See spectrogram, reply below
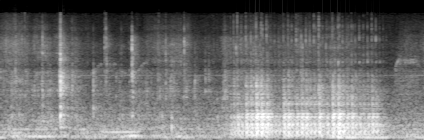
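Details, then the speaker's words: CPAP machine worn with a mask at night for sleep apnea: low mechanical hum, then about two seconds of loud buzzing rattle, which the user says it does not usually make; CPAP machine running. "pretty much what it does is it pressurizes air into the tube so if it senses then I've stopped breathing the air pressure increases and forces air down my throat so I breathe"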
